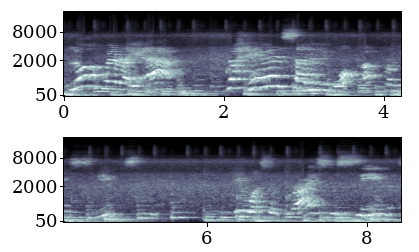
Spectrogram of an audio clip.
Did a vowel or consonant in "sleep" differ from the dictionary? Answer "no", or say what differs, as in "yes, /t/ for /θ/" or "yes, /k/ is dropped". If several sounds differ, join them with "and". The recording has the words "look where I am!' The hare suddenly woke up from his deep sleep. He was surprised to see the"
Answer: yes, /l/ is dropped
